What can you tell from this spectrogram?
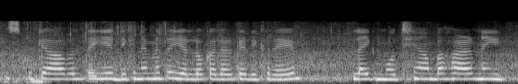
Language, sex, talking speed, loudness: Urdu, male, 210 wpm, -11 LUFS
